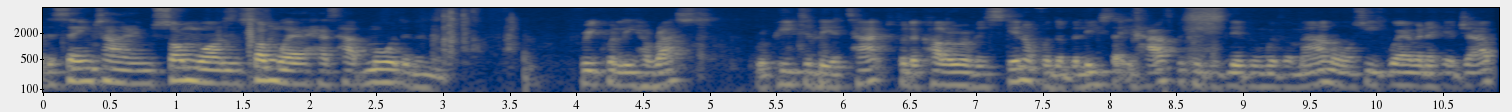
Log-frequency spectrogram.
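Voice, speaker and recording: A man speaks at a very fast pace and medium pitch with fairly even intonation, and there is noticeable background noise. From England, Northampton. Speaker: spoken word poet. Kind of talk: spoken word performance. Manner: rhythmic.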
